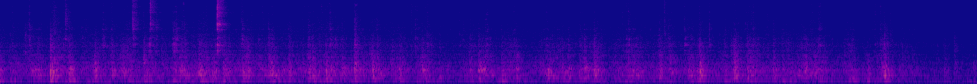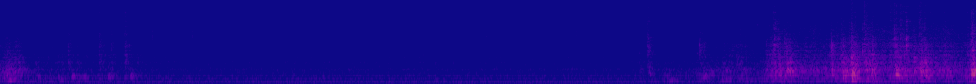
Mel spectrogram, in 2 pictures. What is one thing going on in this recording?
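Wet laundry thuds and tumbles inside a washing machine drum.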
